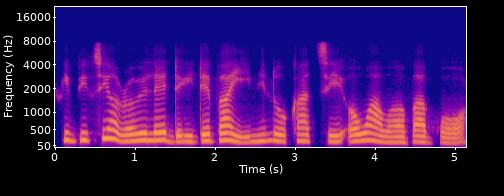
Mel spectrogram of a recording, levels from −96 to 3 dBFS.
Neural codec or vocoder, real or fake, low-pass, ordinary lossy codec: codec, 16 kHz, 0.7 kbps, FocalCodec; fake; none; none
